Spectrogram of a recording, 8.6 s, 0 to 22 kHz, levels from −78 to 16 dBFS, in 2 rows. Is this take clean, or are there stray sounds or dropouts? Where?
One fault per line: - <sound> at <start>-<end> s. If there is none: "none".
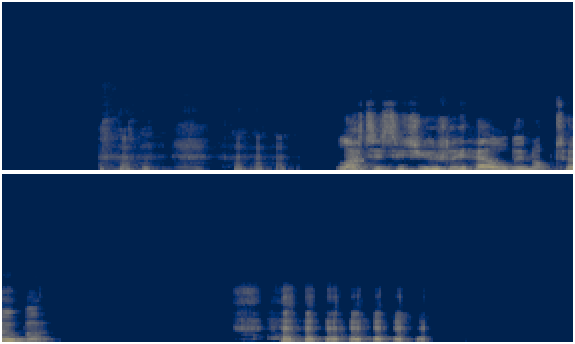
- laugh at 0.7-2.3 s
- laugh at 6.0-7.6 s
